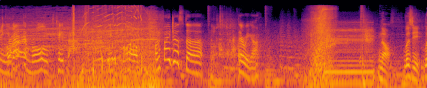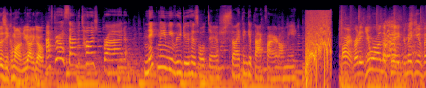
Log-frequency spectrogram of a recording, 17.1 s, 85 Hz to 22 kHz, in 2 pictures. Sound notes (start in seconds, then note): 6.7 buzzer buzzes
